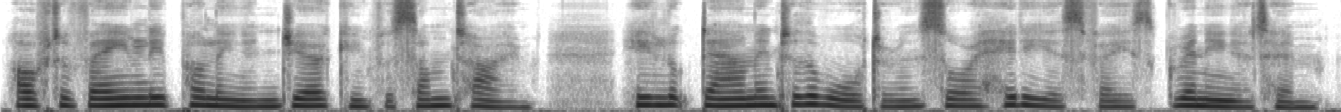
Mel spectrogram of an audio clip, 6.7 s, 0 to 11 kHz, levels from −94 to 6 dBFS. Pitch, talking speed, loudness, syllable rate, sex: 195 Hz, 195 wpm, -16 LUFS, 5.1 syllables/s, female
